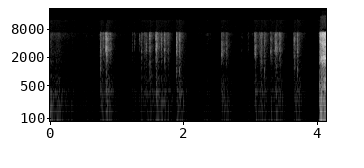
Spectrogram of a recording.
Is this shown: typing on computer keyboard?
yes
